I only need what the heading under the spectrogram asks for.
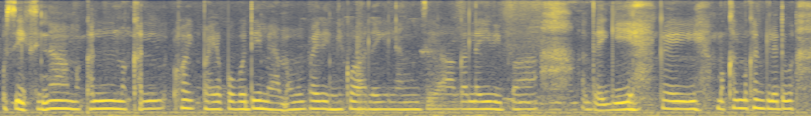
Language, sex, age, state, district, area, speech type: Manipuri, female, 30-45, Manipur, Imphal East, rural, spontaneous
